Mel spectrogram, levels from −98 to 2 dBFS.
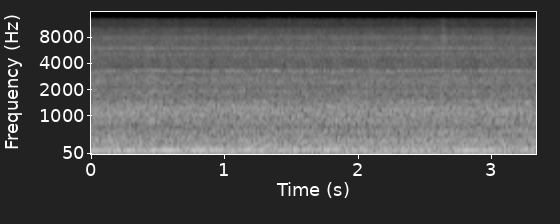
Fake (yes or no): yes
